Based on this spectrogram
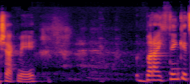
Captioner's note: attendees laugh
